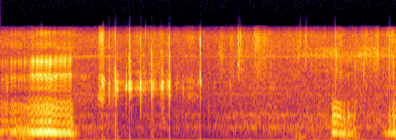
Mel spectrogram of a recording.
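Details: Female dog growling over a new knuckle bone to claim it as hers: low rumbling growls at start and end with a quieter stretch of clicks and small noises between.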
